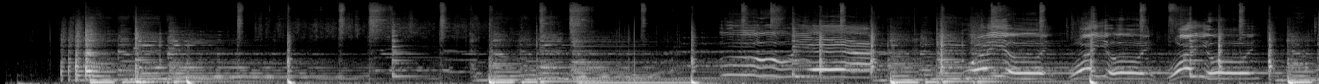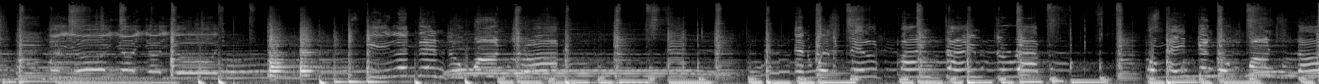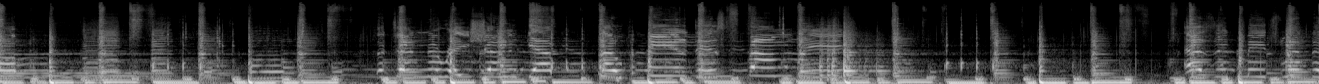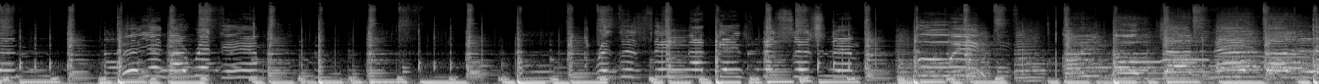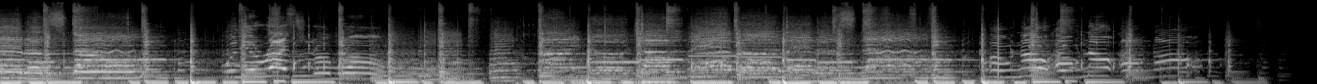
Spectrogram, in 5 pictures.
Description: A.SIDE EX-~VG+ 少しプチノイズの箇所がありますが音は良好です。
